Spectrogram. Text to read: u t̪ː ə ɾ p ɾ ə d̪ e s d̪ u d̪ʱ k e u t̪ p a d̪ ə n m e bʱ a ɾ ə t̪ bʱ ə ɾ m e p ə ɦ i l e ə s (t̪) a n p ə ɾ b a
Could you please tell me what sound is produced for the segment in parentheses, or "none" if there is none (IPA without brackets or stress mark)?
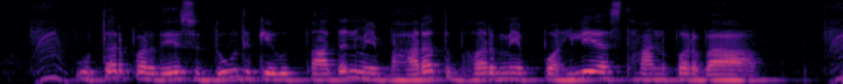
t̪ʰ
